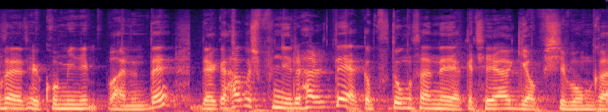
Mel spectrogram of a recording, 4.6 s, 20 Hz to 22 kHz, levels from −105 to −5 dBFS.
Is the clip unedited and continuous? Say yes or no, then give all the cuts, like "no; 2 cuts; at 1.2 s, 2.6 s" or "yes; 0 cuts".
yes; 0 cuts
